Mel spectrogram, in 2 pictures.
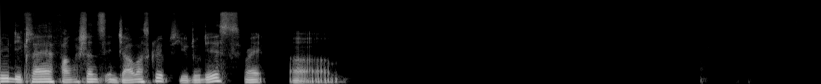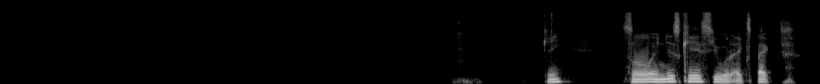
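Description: A young man speaks calmly and close to a microphone, in short bursts with pauses.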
